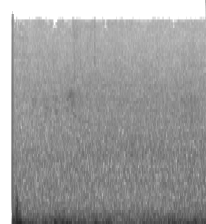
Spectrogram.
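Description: Wind buffeting the microphone: an uneven, gusting low rumble, opening with a short thump just as the recording begins.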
